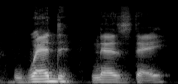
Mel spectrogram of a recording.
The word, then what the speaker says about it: Wednesday: correct we don't say Wednesday Wednesday we say Wednesday Wednesday so yes the D is completely silent and last one uh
